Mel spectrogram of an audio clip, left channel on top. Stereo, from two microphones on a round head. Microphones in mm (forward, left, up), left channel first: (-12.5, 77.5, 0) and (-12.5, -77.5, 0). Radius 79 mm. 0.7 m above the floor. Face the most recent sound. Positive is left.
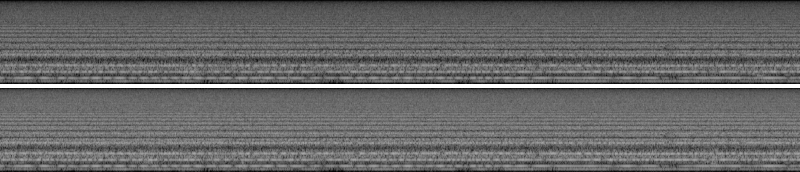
turn(degrees=-10)  # may be behind; listen again after turning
